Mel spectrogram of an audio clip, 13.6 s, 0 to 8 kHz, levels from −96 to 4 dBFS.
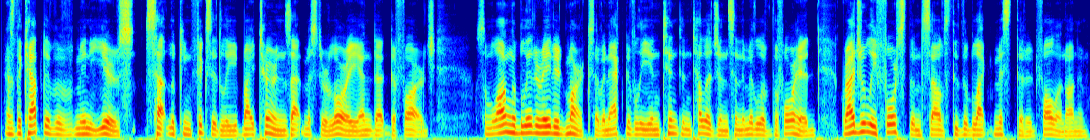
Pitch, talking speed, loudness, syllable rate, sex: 120 Hz, 195 wpm, -19 LUFS, 5.9 syllables/s, male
